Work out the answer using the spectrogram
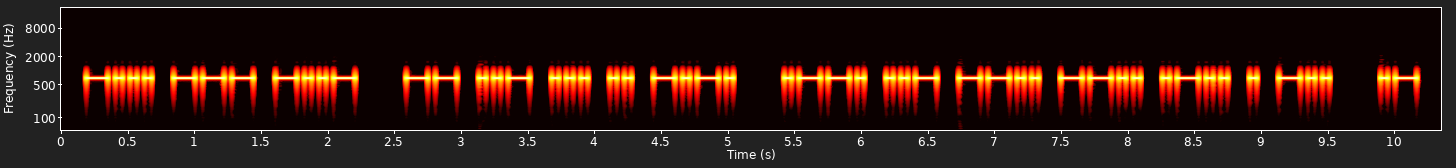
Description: Morse code, heard as a keyed tone, about 22 wpm, 700 Hz. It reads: BOX MUSIC PUZZLED A
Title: Pangram Challenge v2 - 22wpm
